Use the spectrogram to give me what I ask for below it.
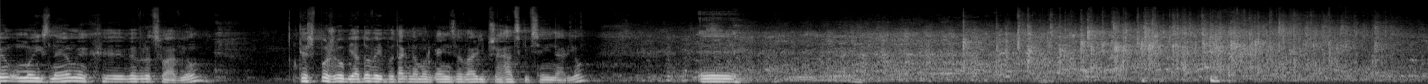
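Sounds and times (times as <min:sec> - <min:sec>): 
speech: 0:00.0 - 0:02.3, 0:02.9 - 0:06.2, 0:07.0 - 0:07.6
laughter: 0:06.4 - 0:14.2
audience applause: 0:08.2 - 0:14.2.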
